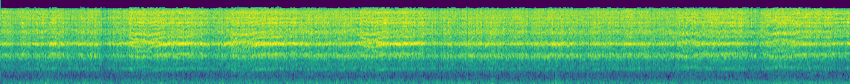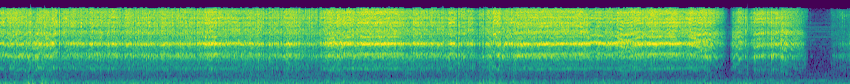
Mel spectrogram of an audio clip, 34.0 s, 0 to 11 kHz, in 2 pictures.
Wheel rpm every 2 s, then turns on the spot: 160, 160, 160, 160, 160, 160, 160, 160, 160, 160, 160, 160, 160, 160, 160, 130, 80.
none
